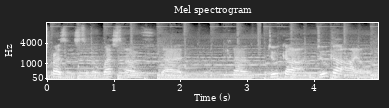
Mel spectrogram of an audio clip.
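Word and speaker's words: Dvucca Isle: Said something about feeling an ominous presence to the west of Duca Isle. The V is silent. Why don't you check out Duca Isle yourself and take that coin with you?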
